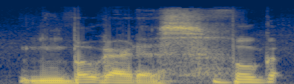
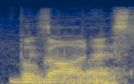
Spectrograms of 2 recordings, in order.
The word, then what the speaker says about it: Bogardus: I don't want to mispronounce your name. Bogardus. Bogardus.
